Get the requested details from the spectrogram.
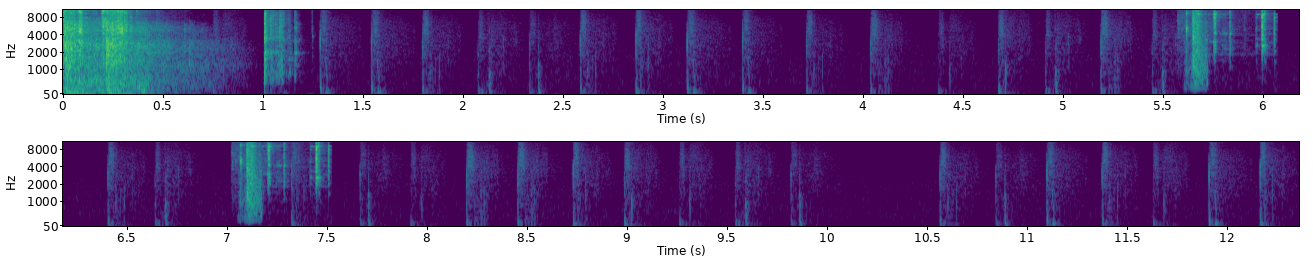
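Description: Footsteps patter quickly and evenly on a hard floor.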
